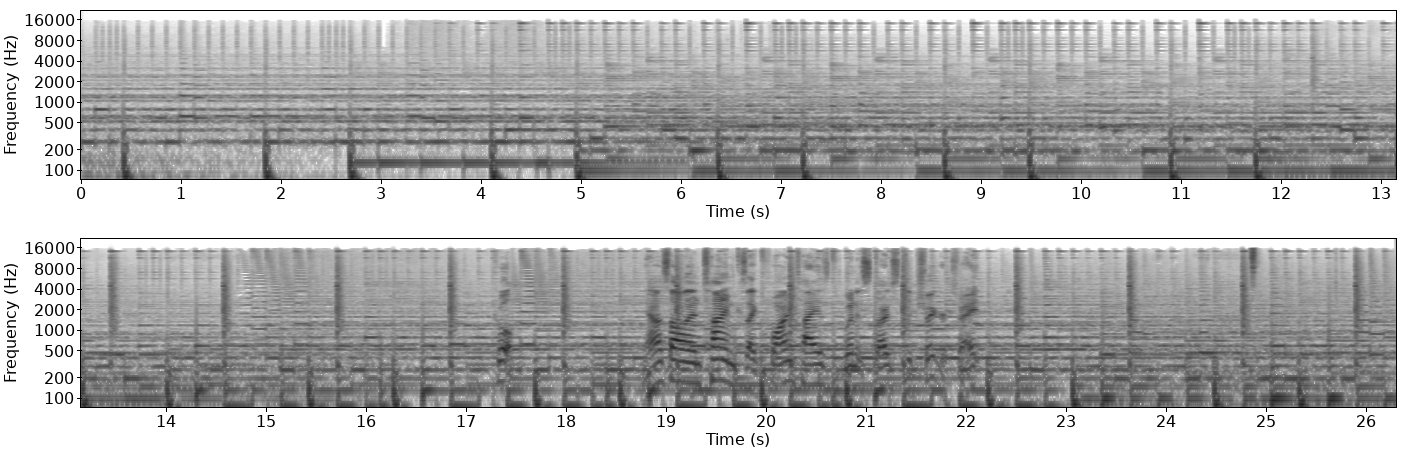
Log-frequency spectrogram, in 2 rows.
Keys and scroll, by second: 4.7 super+Up, 5.9 super+Left.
